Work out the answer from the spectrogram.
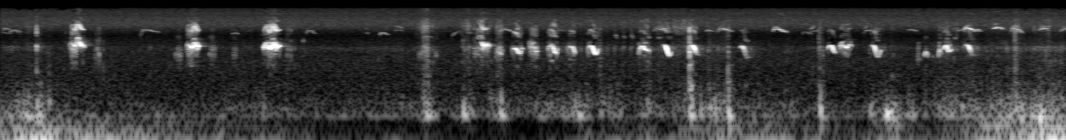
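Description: House finch nestlings begging: quick runs of short, high chirps, a few single chirps at first, then rapid strings of them through the middle and again near the end, with thinner, higher calls joining in.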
